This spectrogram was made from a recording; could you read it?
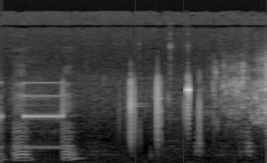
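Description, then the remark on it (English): A single short burst of an electronic telephone ring, buzzing and warbling, as a call goes through to the parents' number, followed by a few scattered clicks and faint handling noises. “The parents' number's ringing.”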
